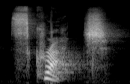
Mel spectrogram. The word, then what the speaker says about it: scratch: Normally, when you have a word that has T before CH, the T is silent. For example, butcher, catch, match, patch, scratch, witch.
